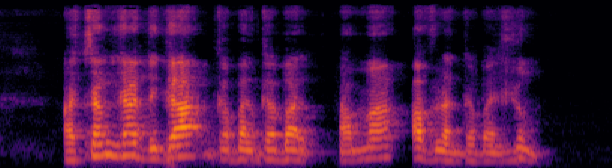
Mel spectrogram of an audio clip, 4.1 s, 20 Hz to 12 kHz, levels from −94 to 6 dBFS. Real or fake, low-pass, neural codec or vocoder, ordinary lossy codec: fake; 10.8 kHz; codec, 44.1 kHz, 2.6 kbps, SNAC; AAC, 48 kbps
